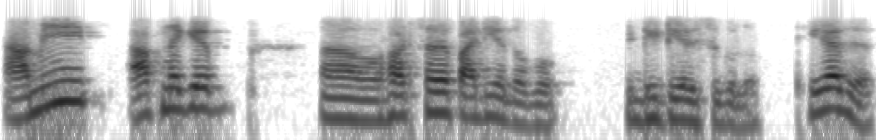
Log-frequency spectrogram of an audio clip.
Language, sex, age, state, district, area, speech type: Bengali, male, 18-30, West Bengal, South 24 Parganas, rural, conversation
